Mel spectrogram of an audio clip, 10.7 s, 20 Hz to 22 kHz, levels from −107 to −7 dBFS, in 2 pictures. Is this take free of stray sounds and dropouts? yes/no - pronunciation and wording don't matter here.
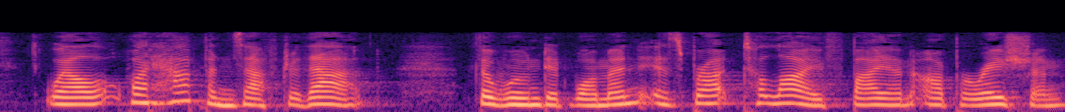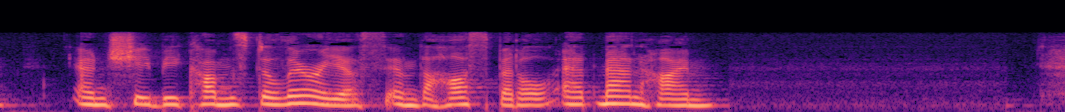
yes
